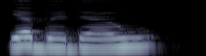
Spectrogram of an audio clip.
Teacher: Kalau ibdal nggak bisa ya di raum gitu. Ya, jadi yabda'u u-nya kecil bacanya karena dia raum ya, sepertiga harokat. Yabda'u ya, tashil biraum namanya.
